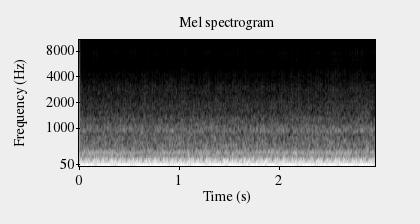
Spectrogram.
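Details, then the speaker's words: 2010 Camaro SS under heavy load: deep, uneven low rumble throbbing about once a second, violent shaking feels like something stuck or broken. "Again, it really just feels like something is stuck or something is broken."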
